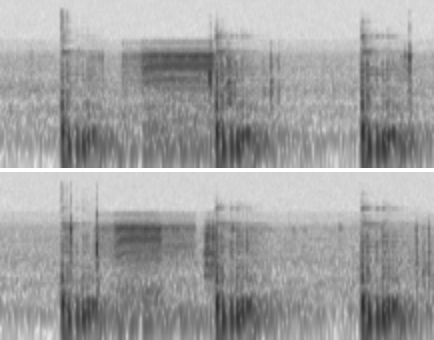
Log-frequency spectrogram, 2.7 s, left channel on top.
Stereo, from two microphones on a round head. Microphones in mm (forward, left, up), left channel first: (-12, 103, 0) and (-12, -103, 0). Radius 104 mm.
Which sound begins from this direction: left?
Hammering, at 0.4 s.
